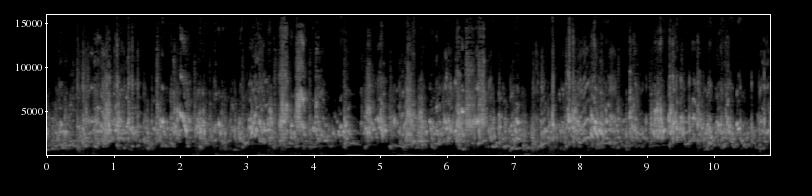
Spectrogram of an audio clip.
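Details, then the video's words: Pet budgies warble continuously for about eleven seconds, a dense, even wash of scratchy chirps and squeaky squawks with no real breaks. "budgie sounds"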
